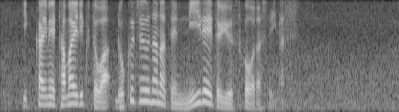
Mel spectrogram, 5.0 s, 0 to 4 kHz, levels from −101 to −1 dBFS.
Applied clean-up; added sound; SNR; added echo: none; none; none; none.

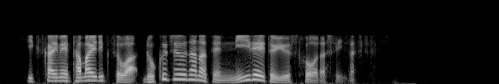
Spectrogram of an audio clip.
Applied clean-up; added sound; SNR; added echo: neural separator model SepFormer WHAM!.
